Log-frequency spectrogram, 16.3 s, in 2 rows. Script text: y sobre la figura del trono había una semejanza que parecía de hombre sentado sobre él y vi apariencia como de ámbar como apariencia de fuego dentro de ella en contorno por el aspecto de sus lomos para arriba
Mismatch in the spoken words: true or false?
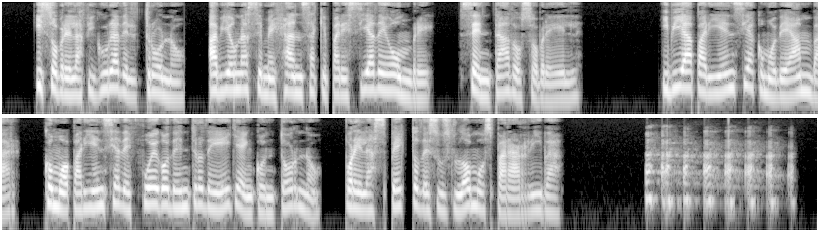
false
